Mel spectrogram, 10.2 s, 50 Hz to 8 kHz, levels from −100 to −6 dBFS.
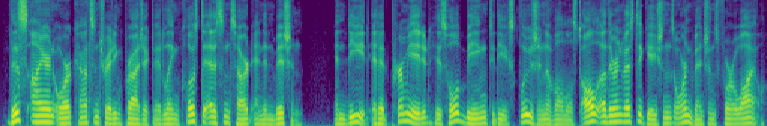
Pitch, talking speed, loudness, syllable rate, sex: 125 Hz, 190 wpm, -18 LUFS, 6.2 syllables/s, male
